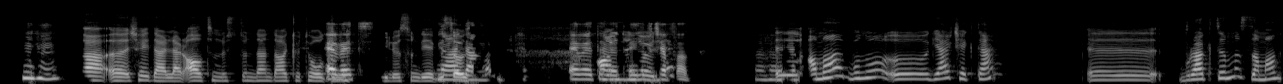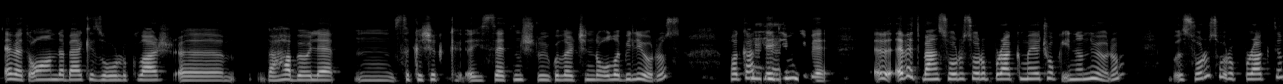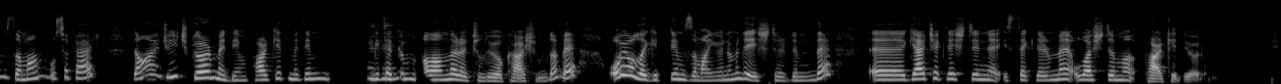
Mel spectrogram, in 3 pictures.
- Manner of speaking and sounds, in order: other background noise
- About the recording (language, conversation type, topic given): Turkish, podcast, Hayatta öğrendiğin en önemli ders nedir?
